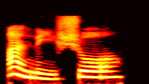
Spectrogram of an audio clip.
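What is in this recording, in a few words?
"按理说", Mandarin Chinese; chinese-flashcards; hsk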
